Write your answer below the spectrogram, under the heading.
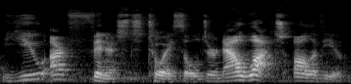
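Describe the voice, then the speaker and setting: A woman plays a cold, menacing male dragon from a storybook. The taunts are theatrical and drawn out, with an animated, forceful delivery and a faint noise behind the voice. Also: low voice, measured pace, heavily acted. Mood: mocking menace.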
